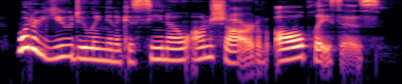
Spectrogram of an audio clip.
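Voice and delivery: ordinary delivery, nothing marked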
